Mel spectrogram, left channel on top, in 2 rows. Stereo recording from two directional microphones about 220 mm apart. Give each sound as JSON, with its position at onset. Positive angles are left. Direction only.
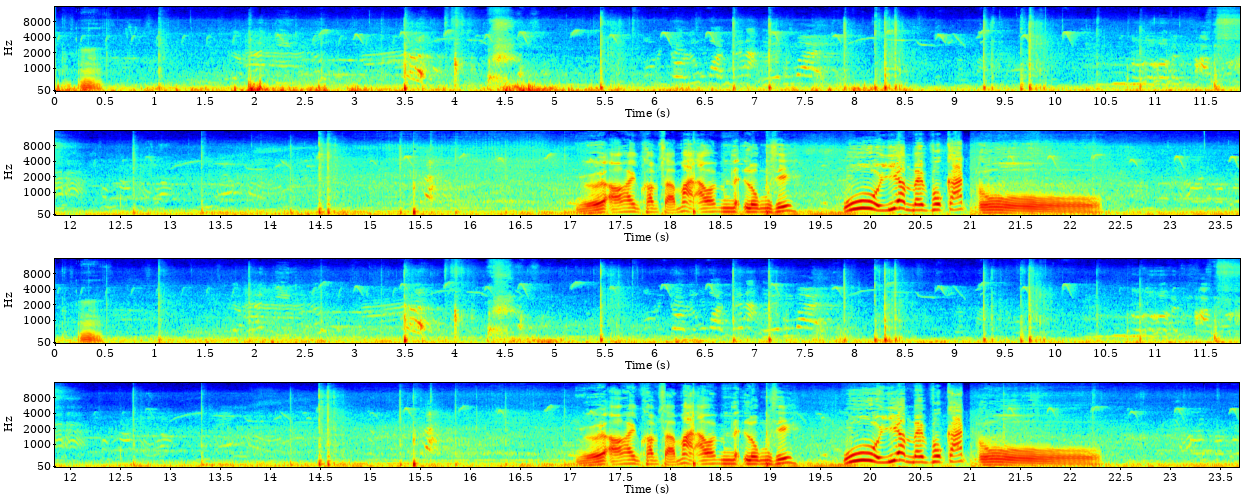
{"t": 0.2, "sound": "speech", "side_deg": -5}
{"t": 3.4, "sound": "horse", "side_deg": 0}
{"t": 5.4, "sound": "basketball bounce", "side_deg": 0}
{"t": 7.1, "sound": "basketball bounce", "side_deg": 0}
{"t": 9.2, "sound": "a sound", "side_deg": -5}
{"t": 15.3, "sound": "clip-clop", "side_deg": 0}
{"t": 17.1, "sound": "speech", "side_deg": 0}
{"t": 21.8, "sound": "a sound", "side_deg": 0}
